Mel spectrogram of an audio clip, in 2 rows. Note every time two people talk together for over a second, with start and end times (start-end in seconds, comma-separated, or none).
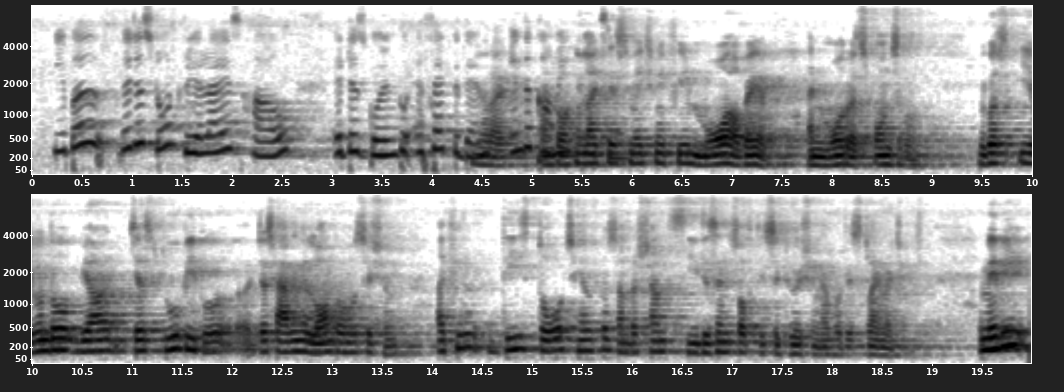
4.4-5.9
